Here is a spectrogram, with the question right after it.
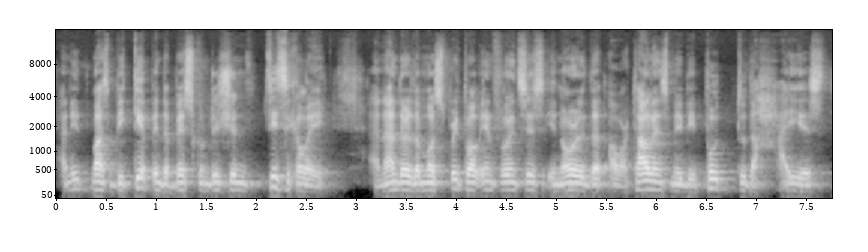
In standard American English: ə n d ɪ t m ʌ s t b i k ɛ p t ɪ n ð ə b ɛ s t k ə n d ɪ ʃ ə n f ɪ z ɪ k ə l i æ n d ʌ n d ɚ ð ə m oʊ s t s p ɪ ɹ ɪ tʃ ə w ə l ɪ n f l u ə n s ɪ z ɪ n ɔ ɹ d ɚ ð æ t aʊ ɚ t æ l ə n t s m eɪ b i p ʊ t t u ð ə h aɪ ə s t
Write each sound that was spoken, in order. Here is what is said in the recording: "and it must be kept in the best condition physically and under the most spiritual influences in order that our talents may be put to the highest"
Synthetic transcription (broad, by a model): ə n ɪ t m ʌ s t b i k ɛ p ɪ n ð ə b ɛ s t k ə n d ɪ ʃ ə n f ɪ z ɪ k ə l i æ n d ʌ n d ɚ ð ə m oʊ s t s p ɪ ɹ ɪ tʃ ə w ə l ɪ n f l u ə n s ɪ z ɪ n ɔ ɹ d ɚ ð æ t aʊ ɚ t æ l ə n t s m eɪ b i p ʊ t t u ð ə h aɪ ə s t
